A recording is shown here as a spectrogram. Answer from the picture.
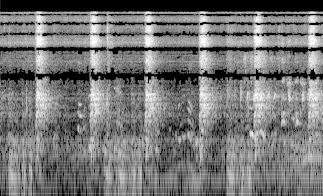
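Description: Dance-routine music played over a sound system, with a heavy hit roughly once a second. Between the hits come barking- and whimpering-like dog sounds.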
